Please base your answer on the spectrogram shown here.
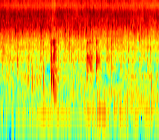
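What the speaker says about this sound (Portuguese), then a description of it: "O feijão tá quase fervendo." Beans nearly boiling in a pot on a wood-fired stove give a steady, close hiss and faint bubbling, with a few soft clinks over a low background rumble.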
